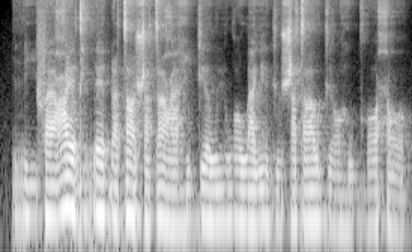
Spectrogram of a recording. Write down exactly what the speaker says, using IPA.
r iː f aː ʕ ɛ d i r ɛ ɓ i tˤ o ʃ ø dˤ ø ʕ a ɦ i kʲ œ w yː w ɔ w a lʲ ø kʲ o ʃ ɛ tˤ oː kʲ ɔː ɦ u ɡʱ ɔː ħ ɔ

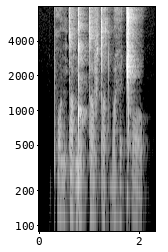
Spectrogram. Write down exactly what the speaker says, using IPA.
pʰ ɔ ŋ tˤ ɛ ŋ͡ǃ i p tˤ i v t æ tˤ b ɪ ɦ ɛ ǁʰ ɔ

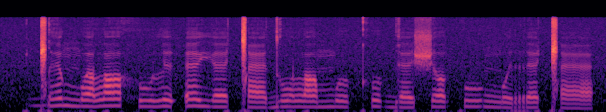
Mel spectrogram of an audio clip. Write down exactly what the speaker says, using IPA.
ɡ͡ǁ ɛ˦ ŋʷ ɛ˨ lˠ ʌ˦ h u˨ l ɪ˦ ʔ ɛ˦ j ɛ˨ ǀ æ˨ d u˦ lˠ ʌ˦ m ʊ˦˨ kʰ ʊ˦ ɡ ɛ˨ ʃ ʌ˦ k u˦ ŋʷ ɪ˦˨ r ɛ˦ ǁ æ˨

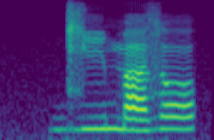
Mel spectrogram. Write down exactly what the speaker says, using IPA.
d͡ʑ i m a z ɔ

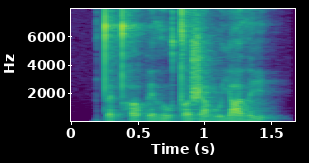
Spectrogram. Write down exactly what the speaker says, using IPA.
t̪ ɛ t̪ʰ ʌ p e ð u t ʌ ʒ a β u j a ð i

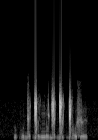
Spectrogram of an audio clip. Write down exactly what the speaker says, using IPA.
ɯ kʷ i ɡʲ a ɡ͡ǁ ə ʎ ŋ ɯ l ɖ͡ʐ i ɡ͡ǁ i ɡ͡ǁ o xʲ ə ɪ̯

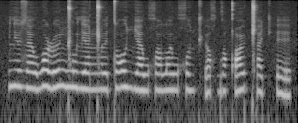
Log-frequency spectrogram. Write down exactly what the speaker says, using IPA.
lʲ ø z æ o̯ w ɔ ɭ ø ŋ͡ǁ u lʲ æ ŋ͡ǁ ø e̯ t ɔ ʎ æ w χ ø lˠ ø w χ u ʎ t͡ʃʼ ø χ ɡ u qʼ ø ǁ æ t͡ʃʼ e

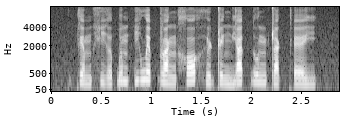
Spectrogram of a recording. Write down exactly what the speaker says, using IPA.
k ɛ˨˩˨ m x i˨˩˨ ə̯ ɓ ə˧˥ m ʔ i˧˥ w ɛ˦˥ p̚ v a˨˩ ŋ x ɔ˧˥ x ɨ˨˩˦ ʈ e˨˩ ŋ j a˦˥ t̚ v ə˧ ŋ ʈ a˨˩ k̚ ʔ ɛ˨˩ j

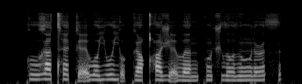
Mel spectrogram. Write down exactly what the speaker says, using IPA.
k u ɣ a tʰ ɛ k ɛ̰ β o j u j o̰ k ø qʰ ə˞ ʒ ɛ̰ β ɜ ŋ k ũ ʃ ð o ð ũ ɾ ə˞ θ

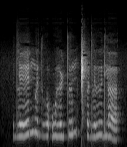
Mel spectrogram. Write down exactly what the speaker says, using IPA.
d l eː ŋ͡m ɨ dʱ o ʔ w ɨː ɳ t̪ ɨ m ǁʰ ə d l ɨː d j ɜ

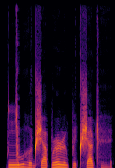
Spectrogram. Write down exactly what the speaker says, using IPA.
ŋ͡ǀ u ɦ ɤ d ʃ a p ə˞ ɭ ɯ p e t ʃ a ʈʰ ɛ̤

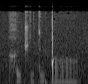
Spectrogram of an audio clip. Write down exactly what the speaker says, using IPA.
χ i t͡ʃʼ i t y ǃ ɑ

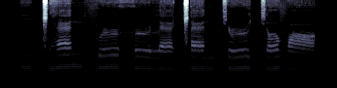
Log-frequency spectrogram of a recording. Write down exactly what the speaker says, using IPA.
i ɡ͡ǁ æ n f ə˞ h ə˞ l æ ǁ æ n c ə˞ c ʌ v ɑ

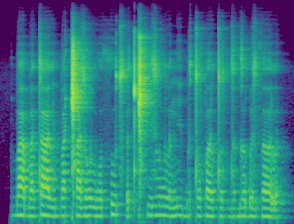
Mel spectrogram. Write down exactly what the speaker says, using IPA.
b a b a l t a l i b a ǁ a z o l w o θ u t͡sʼ ə t ǁʰ i z l u l ə ŋ i b ə t o p ɐ l t o t d ɐ ɡ ə ɓ ə z θ ɐ l

